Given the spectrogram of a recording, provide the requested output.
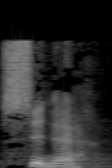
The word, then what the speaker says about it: sineh: And then there is this hint, because it's a bush that catches Moses' attention, and the Hebrew word for bush is sineh, like Sinai, rhymes with that.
